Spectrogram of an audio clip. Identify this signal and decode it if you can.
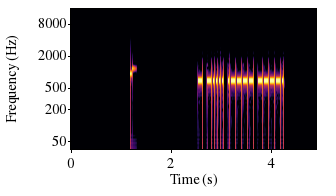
Morse code, heard as a keyed tone, about 37 wpm, 700 Hz. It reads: T619
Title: Numbers - Contest Style - 4-Digit 40wpm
